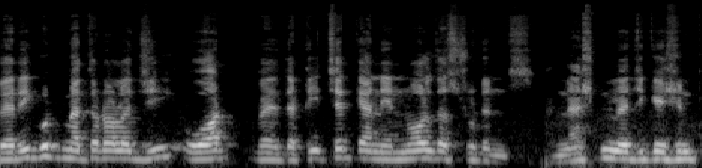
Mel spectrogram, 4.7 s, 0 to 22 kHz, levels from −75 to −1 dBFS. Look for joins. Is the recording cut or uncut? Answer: cut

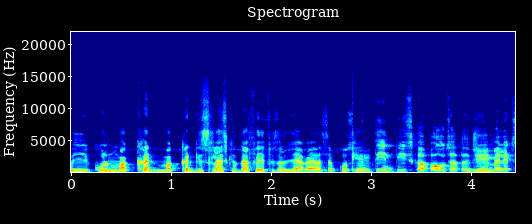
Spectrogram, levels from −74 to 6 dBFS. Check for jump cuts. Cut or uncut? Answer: cut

